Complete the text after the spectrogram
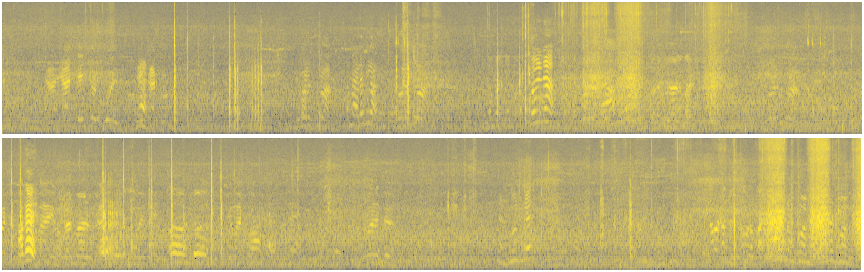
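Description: Young men shout and call out to each other across an open field outdoors.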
